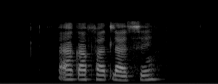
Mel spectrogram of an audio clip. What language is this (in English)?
Tswana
